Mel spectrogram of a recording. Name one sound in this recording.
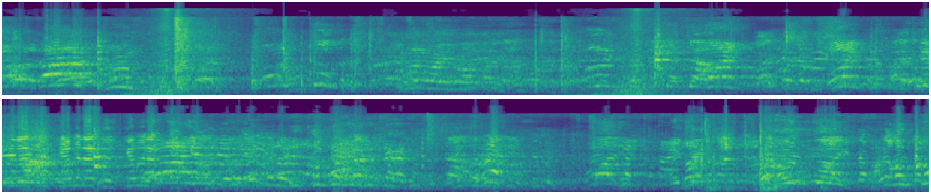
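Several young men shout angrily outdoors.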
